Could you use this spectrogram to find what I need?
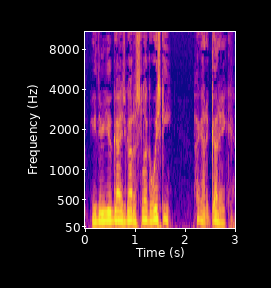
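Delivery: put-on old-timer's complaining request; old swamper. A narrator's reading. Old Candy asks for whiskey.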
